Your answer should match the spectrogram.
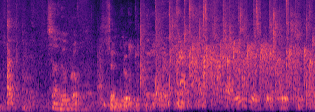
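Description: Several people talking at once, their voices overlapping into indistinct chatter that thickens in the second half, with a few sharp knocks early on.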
